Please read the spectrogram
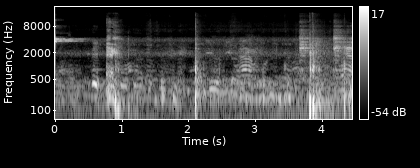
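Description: Volleyball struck by players' hands during a rally: three sharp hits, about one second in, about two seconds in, and near the end, when the ball is spiked at the net. Voices of players and spectators go on underneath.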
